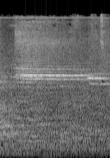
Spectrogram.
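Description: Microphone feedback through the public-address system: a steady high-pitched squeal over the hall's background noise, dipping slightly in pitch near the end.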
